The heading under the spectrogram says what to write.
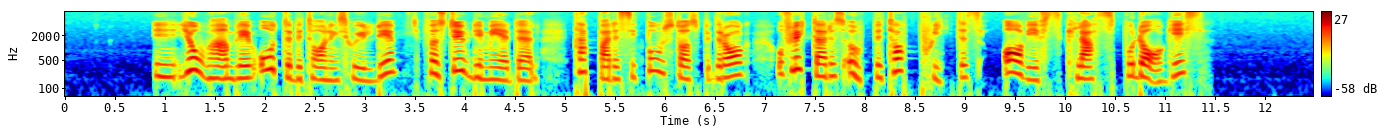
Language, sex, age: Swedish, female, 47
